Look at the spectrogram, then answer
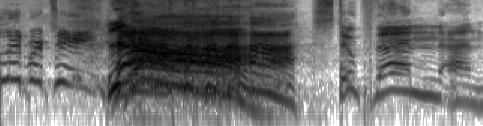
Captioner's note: cheering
